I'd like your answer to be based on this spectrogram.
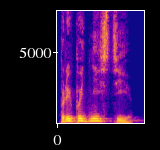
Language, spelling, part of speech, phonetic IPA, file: Russian, преподнести, verb, [prʲɪpədʲnʲɪˈsʲtʲi], Ru-преподнести.ogg
- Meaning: 1. to present, to make a present 2. to communicate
